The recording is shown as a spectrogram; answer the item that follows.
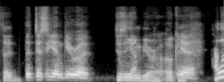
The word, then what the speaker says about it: Dixième Bureau: How do you pronounce it? It's the Dixième Bureau.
